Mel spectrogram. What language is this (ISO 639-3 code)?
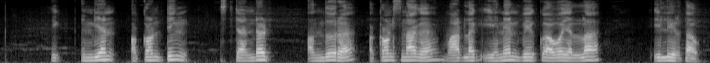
kan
